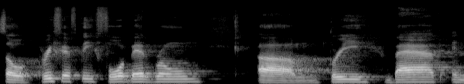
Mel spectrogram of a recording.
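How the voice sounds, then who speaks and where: A man's ordinary speaking voice at a medium pitch, with ordinary pitch variation. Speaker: real estate agent. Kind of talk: property tour vlog. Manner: casual, conversational.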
